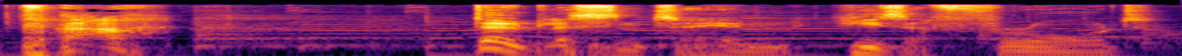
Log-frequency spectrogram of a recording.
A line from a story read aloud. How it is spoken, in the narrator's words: spat out a derisive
